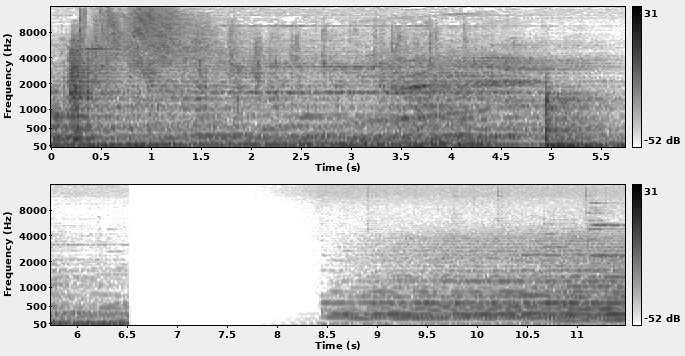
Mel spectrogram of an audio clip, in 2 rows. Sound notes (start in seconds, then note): 2.4 whooshes; 4.9 thud; 8.4 wondrous music plays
